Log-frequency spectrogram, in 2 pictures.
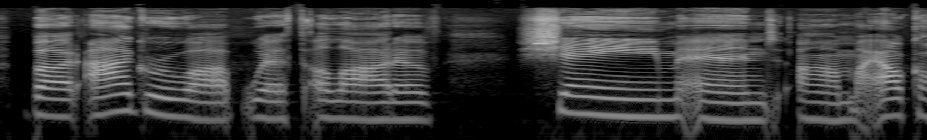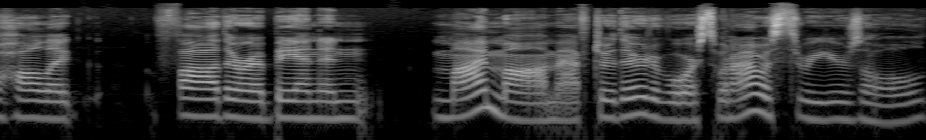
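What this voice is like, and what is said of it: Southern Virginia country accent. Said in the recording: “you probably hear from my accent. I'm not from Chicago... I grew up just like a poor country girl from Virginia”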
